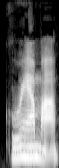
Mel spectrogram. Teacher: We don't usually say grandmother, we say grandma. And then the D kind of disappears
